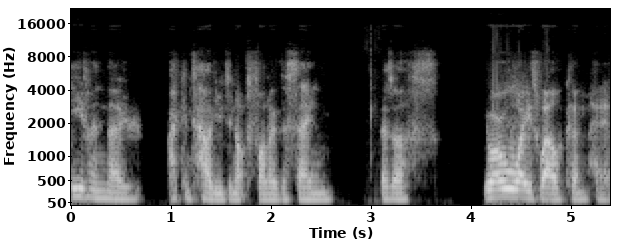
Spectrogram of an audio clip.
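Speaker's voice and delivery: hushed whisper. Narrator voicing a woman leaning in to a listener's ear, whispering. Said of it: "she sort of whispers into your ear".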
